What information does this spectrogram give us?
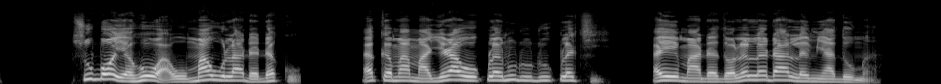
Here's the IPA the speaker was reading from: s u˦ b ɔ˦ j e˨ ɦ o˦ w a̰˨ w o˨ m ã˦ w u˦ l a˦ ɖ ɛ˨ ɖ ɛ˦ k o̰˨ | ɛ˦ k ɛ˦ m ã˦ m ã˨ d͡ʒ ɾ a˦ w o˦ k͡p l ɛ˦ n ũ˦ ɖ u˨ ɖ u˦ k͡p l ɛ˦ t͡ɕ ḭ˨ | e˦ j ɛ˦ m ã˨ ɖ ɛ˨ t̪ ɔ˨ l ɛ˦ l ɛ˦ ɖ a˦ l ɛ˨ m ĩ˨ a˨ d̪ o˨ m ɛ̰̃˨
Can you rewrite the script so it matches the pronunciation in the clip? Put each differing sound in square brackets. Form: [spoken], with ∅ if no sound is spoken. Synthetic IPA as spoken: s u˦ b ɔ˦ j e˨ ɦ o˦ w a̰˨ w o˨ m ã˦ w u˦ l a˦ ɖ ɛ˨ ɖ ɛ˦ k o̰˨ | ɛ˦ k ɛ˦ m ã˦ m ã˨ d͡ʒ ɾ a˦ w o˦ k͡p l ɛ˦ n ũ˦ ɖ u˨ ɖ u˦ k͡p l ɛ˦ t͡ɕ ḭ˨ | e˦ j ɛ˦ m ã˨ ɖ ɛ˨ [d̪] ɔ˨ l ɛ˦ l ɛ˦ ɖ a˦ l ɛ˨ m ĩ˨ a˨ d̪ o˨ m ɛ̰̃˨

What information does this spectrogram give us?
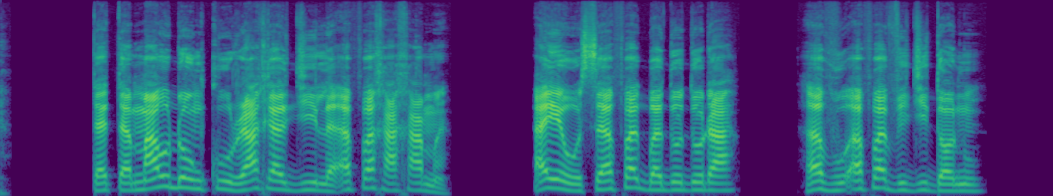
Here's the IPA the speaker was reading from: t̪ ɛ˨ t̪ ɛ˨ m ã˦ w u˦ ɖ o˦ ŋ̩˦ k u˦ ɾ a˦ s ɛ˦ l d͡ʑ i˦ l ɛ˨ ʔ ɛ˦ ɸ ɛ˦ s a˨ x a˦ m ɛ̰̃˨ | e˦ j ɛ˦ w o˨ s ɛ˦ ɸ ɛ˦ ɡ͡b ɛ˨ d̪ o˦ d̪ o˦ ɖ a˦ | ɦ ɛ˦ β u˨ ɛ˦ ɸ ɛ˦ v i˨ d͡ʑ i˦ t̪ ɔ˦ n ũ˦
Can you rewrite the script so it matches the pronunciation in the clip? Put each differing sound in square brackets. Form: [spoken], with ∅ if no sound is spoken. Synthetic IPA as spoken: t̪ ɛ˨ t̪ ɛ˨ m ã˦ w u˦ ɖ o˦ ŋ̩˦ k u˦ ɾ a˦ [x] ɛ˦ l d͡ʑ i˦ l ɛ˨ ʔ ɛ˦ ɸ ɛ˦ [x] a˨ x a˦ m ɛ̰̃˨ | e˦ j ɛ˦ w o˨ s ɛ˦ ɸ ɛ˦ ɡ͡b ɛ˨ d̪ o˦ d̪ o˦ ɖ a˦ | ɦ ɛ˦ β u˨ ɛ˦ ɸ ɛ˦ v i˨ d͡ʑ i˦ [d̪] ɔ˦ n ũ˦

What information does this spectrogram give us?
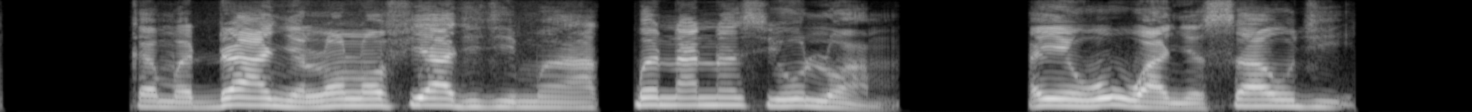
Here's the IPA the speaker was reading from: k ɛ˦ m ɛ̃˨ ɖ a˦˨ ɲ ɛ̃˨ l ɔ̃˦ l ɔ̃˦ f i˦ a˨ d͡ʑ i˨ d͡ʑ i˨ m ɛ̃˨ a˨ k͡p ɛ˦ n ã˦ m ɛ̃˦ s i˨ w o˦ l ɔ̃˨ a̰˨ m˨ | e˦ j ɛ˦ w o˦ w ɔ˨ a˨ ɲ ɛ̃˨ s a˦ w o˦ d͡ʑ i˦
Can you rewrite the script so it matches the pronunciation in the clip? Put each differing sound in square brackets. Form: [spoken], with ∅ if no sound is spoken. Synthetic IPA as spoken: k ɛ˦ m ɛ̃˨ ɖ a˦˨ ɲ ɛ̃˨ l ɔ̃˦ l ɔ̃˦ f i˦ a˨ d͡ʑ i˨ d͡ʑ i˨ m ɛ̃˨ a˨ k͡p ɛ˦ n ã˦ [n] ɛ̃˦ s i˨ w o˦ l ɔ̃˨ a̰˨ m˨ | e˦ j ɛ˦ w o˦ w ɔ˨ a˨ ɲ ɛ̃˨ s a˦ w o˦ d͡ʑ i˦

